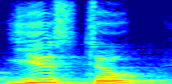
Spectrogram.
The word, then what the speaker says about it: used to: So did I used to be slim? استعملت هنا الأوكسيلري اللي هو did واستعملت used to. The pronunciation it doesn't change. واخا حيت دي ما كنطقاش الز كتنطق س used to.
